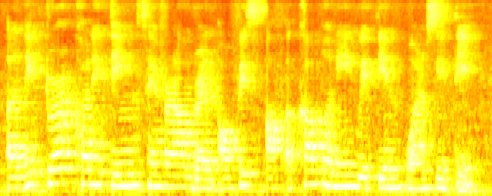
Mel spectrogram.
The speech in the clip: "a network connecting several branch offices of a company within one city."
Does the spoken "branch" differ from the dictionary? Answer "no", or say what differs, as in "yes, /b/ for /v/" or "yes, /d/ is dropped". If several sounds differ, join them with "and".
yes, /tʃ/ is dropped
